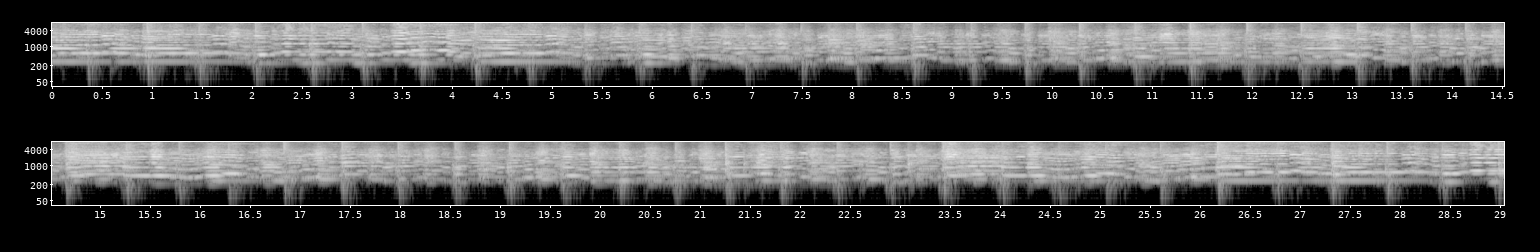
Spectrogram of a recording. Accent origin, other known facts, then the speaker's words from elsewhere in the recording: Montana, United States; I'm a fiddler from Montana, USA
